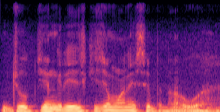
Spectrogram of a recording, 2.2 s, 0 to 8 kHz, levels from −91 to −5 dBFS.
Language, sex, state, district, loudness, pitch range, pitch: Hindi, male, Bihar, Patna, -17 LUFS, 105-120 Hz, 110 Hz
